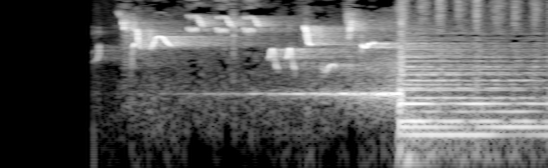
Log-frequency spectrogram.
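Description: Silence, then birds chirping in short rising and falling calls from about a second in. About three seconds in, background music with sustained chords and a light ticking beat comes in under the chirps.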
